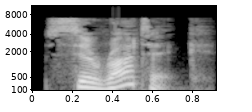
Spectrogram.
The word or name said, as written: cirrhotic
